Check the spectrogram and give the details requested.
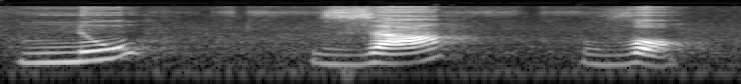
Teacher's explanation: We will form a liaison. We will link these two words, this S and A. So it will become nous, za, it will become za, and this is va.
